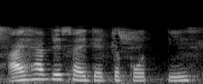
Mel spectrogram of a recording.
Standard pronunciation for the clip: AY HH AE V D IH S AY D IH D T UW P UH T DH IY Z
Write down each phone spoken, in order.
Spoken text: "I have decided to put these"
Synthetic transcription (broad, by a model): AY HH AE V D IH S AY D IH D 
